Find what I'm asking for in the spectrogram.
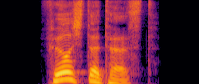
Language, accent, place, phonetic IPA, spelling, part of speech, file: German, Germany, Berlin, [ˈfʏʁçtətəst], fürchtetest, verb, De-fürchtetest.ogg
- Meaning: inflection of fürchten: 1. second-person singular preterite 2. second-person singular subjunctive II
